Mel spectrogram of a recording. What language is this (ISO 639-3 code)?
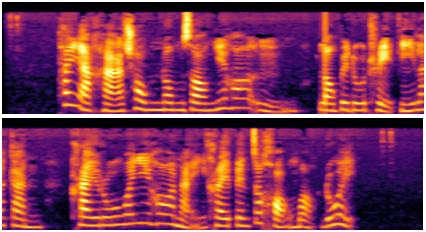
tha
